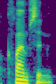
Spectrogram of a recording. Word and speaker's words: Clemson: Clemson, great area. There's no P in there, Andy, but definitely pronounced as well.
